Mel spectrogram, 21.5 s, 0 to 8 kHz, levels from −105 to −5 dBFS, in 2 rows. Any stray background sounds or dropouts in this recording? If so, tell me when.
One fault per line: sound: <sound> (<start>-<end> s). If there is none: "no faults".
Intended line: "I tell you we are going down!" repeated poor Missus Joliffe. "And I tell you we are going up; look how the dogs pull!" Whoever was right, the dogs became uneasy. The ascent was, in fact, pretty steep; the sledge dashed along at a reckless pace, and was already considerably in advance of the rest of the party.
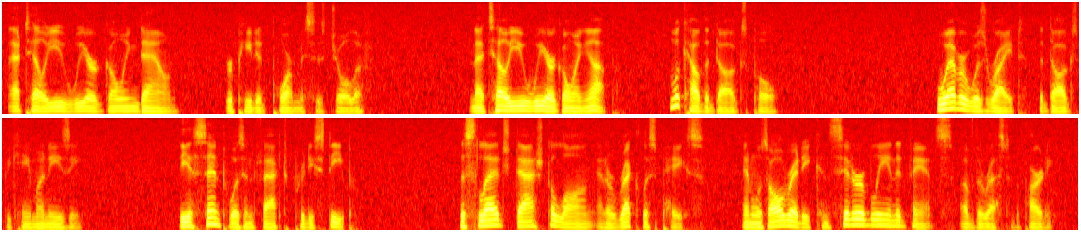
no faults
